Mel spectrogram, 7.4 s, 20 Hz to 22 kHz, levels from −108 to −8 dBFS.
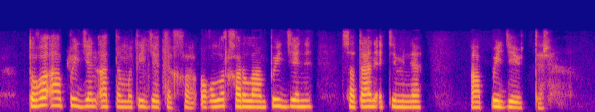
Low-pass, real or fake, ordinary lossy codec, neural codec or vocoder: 7.2 kHz; real; Opus, 16 kbps; none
